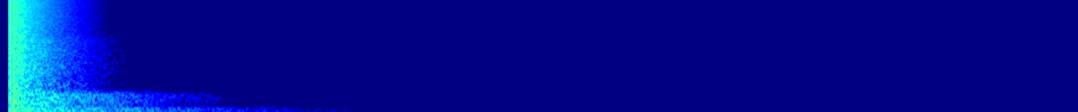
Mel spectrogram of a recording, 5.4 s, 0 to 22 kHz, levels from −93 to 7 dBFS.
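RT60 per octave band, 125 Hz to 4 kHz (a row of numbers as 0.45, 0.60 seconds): 2.3, 1.7, 1.6, 1.1, 0.80, 0.80 seconds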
